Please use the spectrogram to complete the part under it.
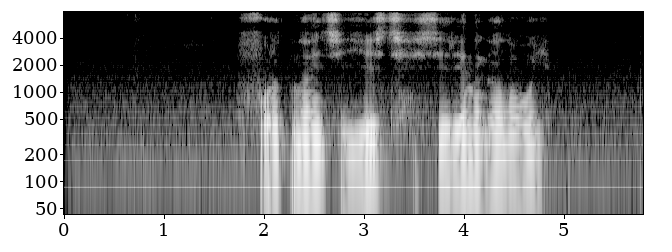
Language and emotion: Russian, sad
